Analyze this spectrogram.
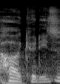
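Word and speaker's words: Hercules: 読み方はね書いてハーキュリーズっていうふうに言いますね。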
